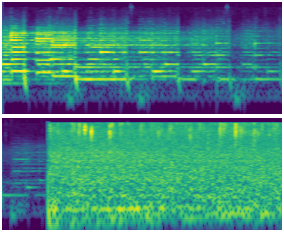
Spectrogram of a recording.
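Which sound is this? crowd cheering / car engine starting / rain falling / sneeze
rain falling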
